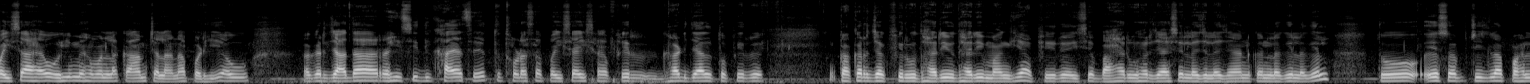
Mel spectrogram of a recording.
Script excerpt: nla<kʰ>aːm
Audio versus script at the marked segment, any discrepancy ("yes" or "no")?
yes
